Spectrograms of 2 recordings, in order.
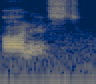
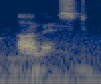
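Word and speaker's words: Onust: Um one of our products, and uh that's the first product I'll talk about, is Honest. Um it's pronounced like I'm going to be honest with you, but it's spelled o n u s t.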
